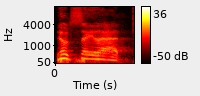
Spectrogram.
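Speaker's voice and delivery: high-pitched mom voice.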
